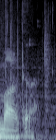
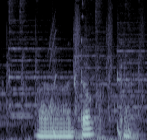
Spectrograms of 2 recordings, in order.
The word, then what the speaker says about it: Madoka: I always have to think about her name in order to actually like say it correctly, because so many people pronounce it as Madoka to me for a long time.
